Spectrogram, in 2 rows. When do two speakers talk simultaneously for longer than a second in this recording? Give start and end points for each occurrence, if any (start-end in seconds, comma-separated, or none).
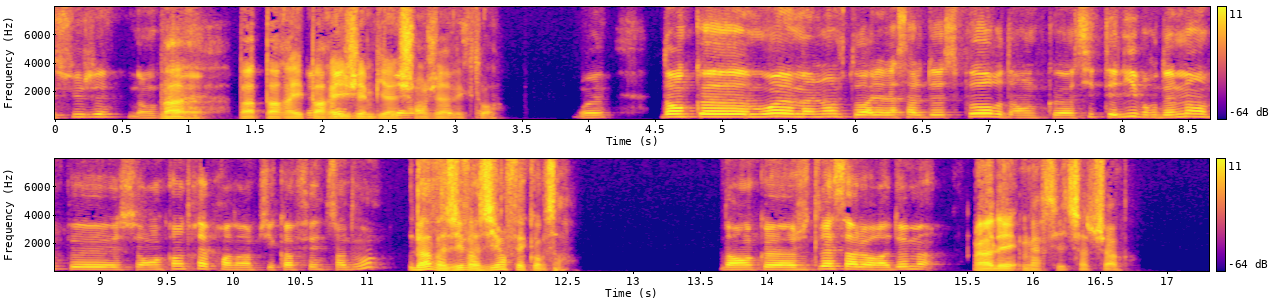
1.9-3.3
